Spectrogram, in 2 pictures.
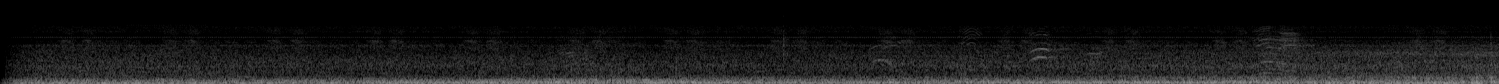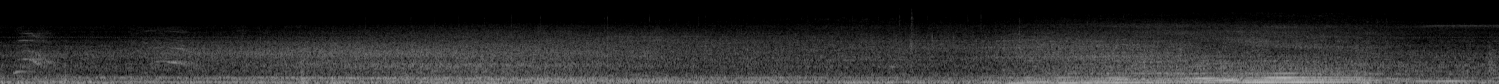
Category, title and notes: Soundscapes > Urban
Night Kids playing at playground vTWO October 4 2025
A nightime recording of young kids playing, fairly late at night, at a neighborhood park in a small Illinois town. The genuine sound of the kids, with not a care in the world and only enjoying the moment, echos all around the mostly sleeping houses. I really love this soundscape because it brings me back instantly to my own childhood; a childhood from a real place many miles from where I live now. I can listen to this and all of my adult troubles of today, literally melt away. This was recorded with a Marantz PMD 661 using a highly directional, Sennheiser MKH 8070. Recorded on Saturday night, October 4 2025 at 8:45PM at night.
